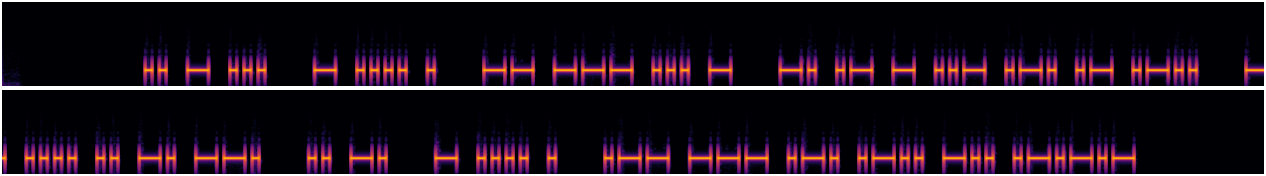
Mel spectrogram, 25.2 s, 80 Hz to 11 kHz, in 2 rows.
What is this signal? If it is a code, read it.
Morse code, heard as a keyed tone, about 17 wpm, 700 Hz. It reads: ITS THE MOST NATURAL THING IN THE WORLD.
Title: Sentences from Top 1000 Words - Review Part 4 - 17wpm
